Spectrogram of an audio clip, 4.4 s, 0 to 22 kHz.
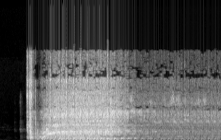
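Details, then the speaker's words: Simplicity rear-engine mower abandoned 32 years, first start attempt with primed carburetor: starter chugs three to four turns a second, engine fires briefly but dies back to cranking and won't run; choke issue suspected. "I think we got a choke issue here what do you hear that it it it it fired let's try this again but with a little chokage"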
